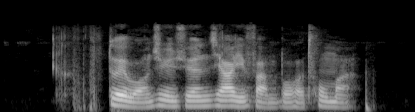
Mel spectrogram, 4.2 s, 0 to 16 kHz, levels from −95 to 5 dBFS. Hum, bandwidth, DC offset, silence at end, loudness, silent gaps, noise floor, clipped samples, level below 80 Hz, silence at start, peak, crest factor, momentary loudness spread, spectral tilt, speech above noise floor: none; 7.8 kHz; under 0.1%; 0.45 s; -24 LUFS; none; -77 dBFS; under 0.1%; -60 dBFS; 0.9 s; -6 dBFS; 20 dB; 23 LU; -6 dB/octave; 54 dB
